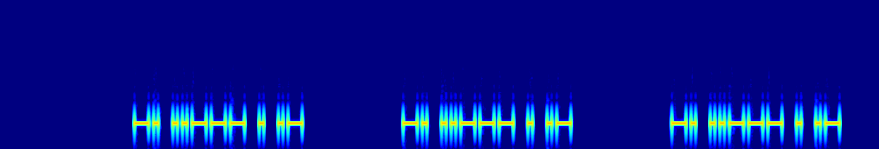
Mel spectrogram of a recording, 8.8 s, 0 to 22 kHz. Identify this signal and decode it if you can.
Morse code, heard as a keyed tone, about 25 wpm, 700 Hz. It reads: N2EA N2EA N2EA
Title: USA Call Signs - 4 Characters - Repeated 3x - 25wpm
